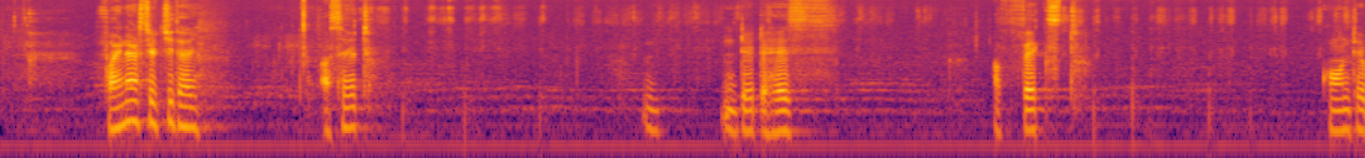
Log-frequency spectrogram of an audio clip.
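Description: A man speaks calmly and slowly, as if lecturing.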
